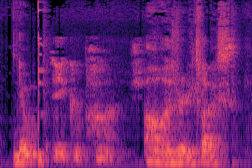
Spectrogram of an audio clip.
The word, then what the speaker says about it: decoupage: That's not how you pronounce it. No. You fucking idiot. Decoupage. Nope. Decoupage.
